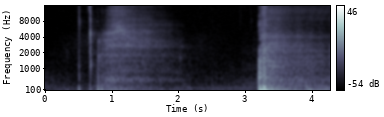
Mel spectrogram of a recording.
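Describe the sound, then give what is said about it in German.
An envelope being opened: a few sharp clicks, then a soft papery rasp that fades, a quiet pause, and a sudden louder burst of rustling or tearing paper. “jetzt öffne ich den Umschlag”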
